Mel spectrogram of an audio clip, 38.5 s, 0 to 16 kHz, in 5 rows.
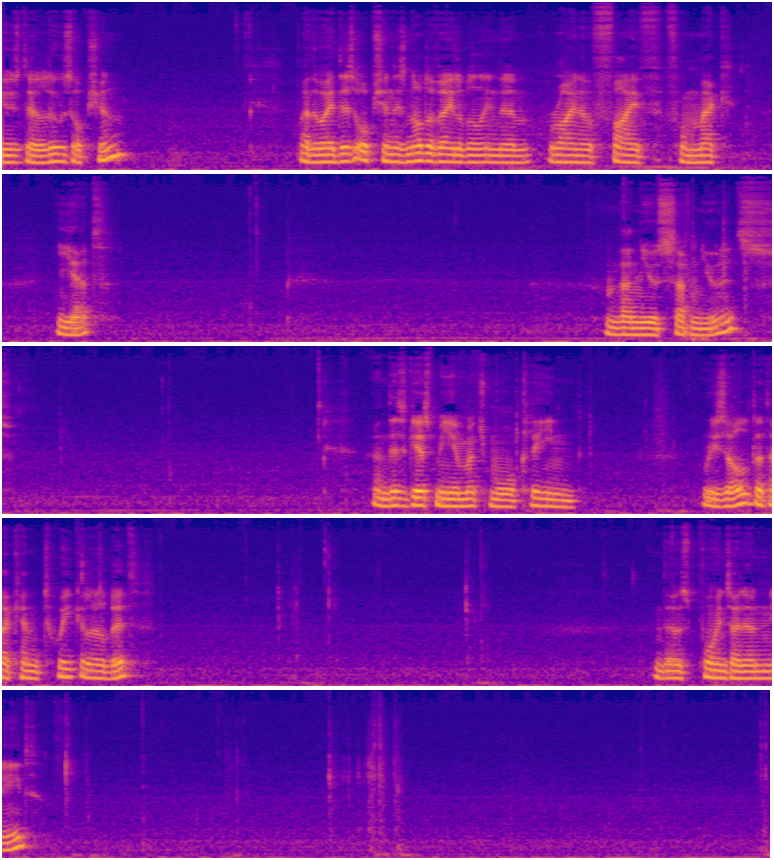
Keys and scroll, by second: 21.0 F10, 35.0 ctrl+z.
